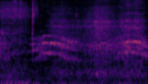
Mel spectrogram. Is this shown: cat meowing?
yes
